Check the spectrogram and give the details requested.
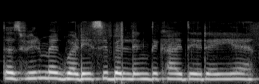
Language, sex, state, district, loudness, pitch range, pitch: Hindi, female, Uttar Pradesh, Lucknow, -15 LUFS, 245-270 Hz, 250 Hz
